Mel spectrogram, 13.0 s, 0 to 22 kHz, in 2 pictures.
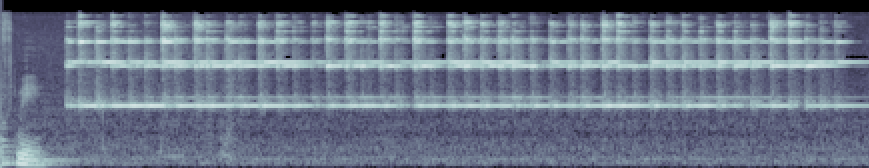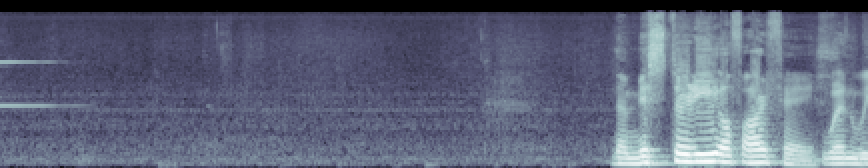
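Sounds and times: bells jingling rapidly: 0:00.5 - 0:07.0.

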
